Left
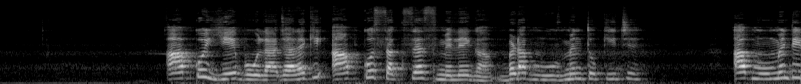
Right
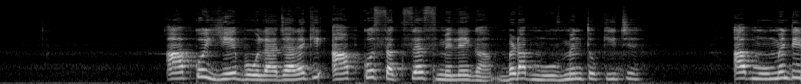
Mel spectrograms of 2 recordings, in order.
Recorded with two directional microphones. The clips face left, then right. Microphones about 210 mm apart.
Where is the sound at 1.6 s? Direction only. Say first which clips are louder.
Right 4 dB; 45° right (ahead or behind).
